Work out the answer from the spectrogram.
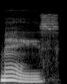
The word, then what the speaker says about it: me: belief systems which we will call me pronounced ma belief systems and words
